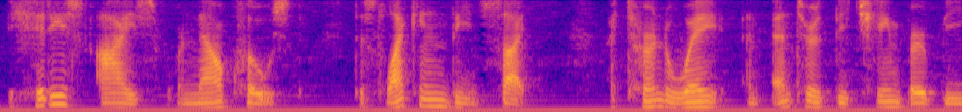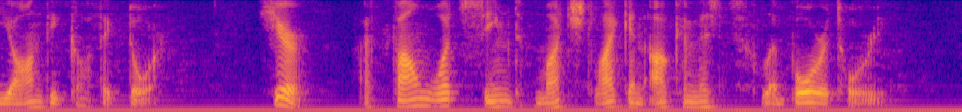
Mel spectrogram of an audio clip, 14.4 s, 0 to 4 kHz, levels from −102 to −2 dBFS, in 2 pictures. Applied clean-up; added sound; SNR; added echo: none; none; none; none.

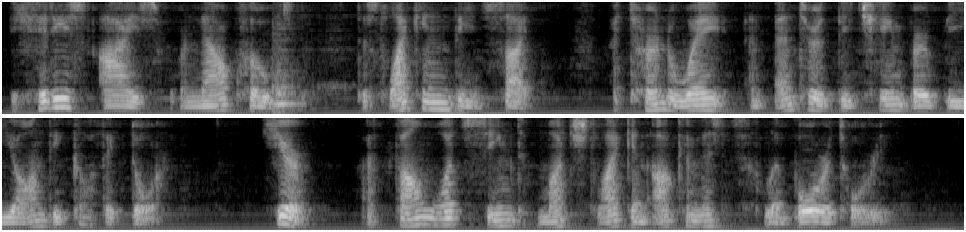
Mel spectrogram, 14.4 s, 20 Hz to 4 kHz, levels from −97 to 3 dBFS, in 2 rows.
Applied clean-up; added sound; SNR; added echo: neural separator model SepFormer DNS4.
